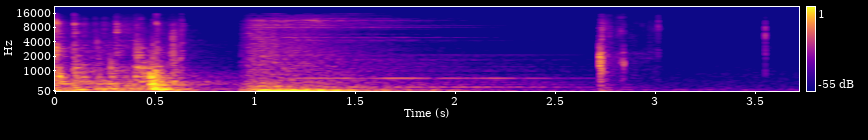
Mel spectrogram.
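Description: A drawer slides open with a wooden rumble.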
